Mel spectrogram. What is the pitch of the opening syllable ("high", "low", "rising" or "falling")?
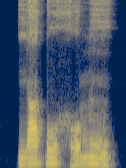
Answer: high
